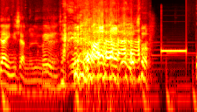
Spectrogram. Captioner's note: haha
